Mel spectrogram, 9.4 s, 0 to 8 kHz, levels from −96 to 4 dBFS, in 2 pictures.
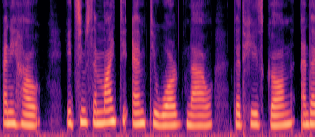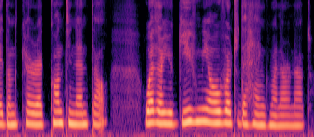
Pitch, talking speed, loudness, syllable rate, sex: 200 Hz, 180 wpm, -19 LUFS, 4.8 syllables/s, female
